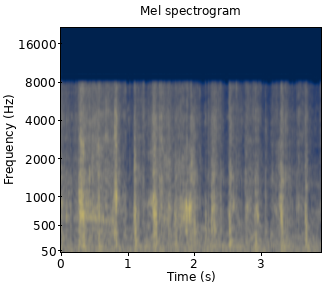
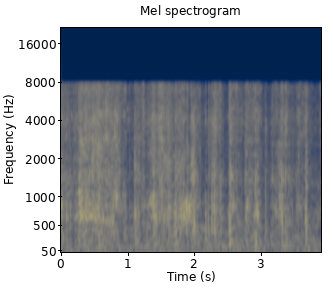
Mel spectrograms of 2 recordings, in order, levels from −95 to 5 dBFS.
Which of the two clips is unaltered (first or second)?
first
